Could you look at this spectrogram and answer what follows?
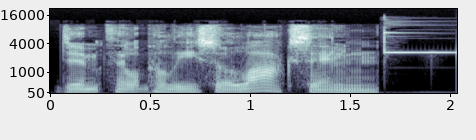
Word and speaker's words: dimethylpolysiloxane: This word looks like this and is probably pronounced dimethylpaloxylexane. Dimethylpaloxylexane.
